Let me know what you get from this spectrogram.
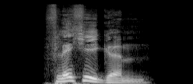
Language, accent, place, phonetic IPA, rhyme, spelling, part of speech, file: German, Germany, Berlin, [ˈflɛçɪɡəm], -ɛçɪɡəm, flächigem, adjective, De-flächigem.ogg
- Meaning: strong dative masculine/neuter singular of flächig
